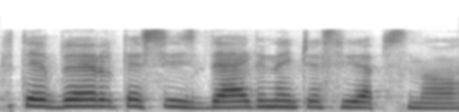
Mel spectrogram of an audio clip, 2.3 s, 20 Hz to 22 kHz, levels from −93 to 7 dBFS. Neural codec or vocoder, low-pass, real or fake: codec, 16 kHz, 1 kbps, FunCodec, trained on LibriTTS, 50 frames a second; 7.2 kHz; fake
